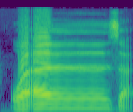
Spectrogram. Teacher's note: Suara nunnya disamarkan ke zai wa anza sambil ditahan bacaan ng-nya atau bacaan ghunah ik ya dengungannya. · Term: ikhfa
